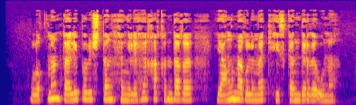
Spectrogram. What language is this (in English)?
Bashkir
